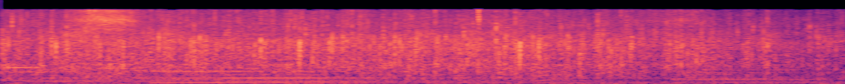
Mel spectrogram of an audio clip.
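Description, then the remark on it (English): An audience at a church service applauds steadily, a dense, even wash of many hands clapping with no single beat standing out, while a low sustained organ or keyboard chord hums underneath throughout. “Let's clap.”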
